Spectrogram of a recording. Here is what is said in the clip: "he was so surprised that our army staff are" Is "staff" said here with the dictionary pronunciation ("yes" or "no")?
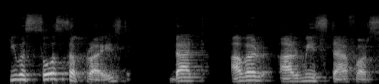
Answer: yes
